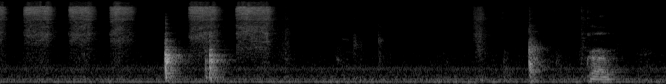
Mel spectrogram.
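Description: Short bursts of cooking spray hiss repeatedly in quick succession onto two 9-inch cake pans, followed by a few clinks and light knocks nearby.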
